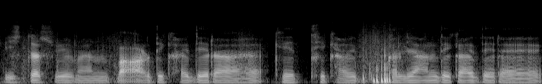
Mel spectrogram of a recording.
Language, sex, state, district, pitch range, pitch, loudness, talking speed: Hindi, male, Maharashtra, Aurangabad, 90-95 Hz, 90 Hz, -24 LUFS, 175 wpm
